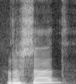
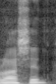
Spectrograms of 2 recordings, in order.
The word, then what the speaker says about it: Reshad: yeah duck my head Rashaad strick Russia Hamza strick not Rashid aka Claudius aka OMA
